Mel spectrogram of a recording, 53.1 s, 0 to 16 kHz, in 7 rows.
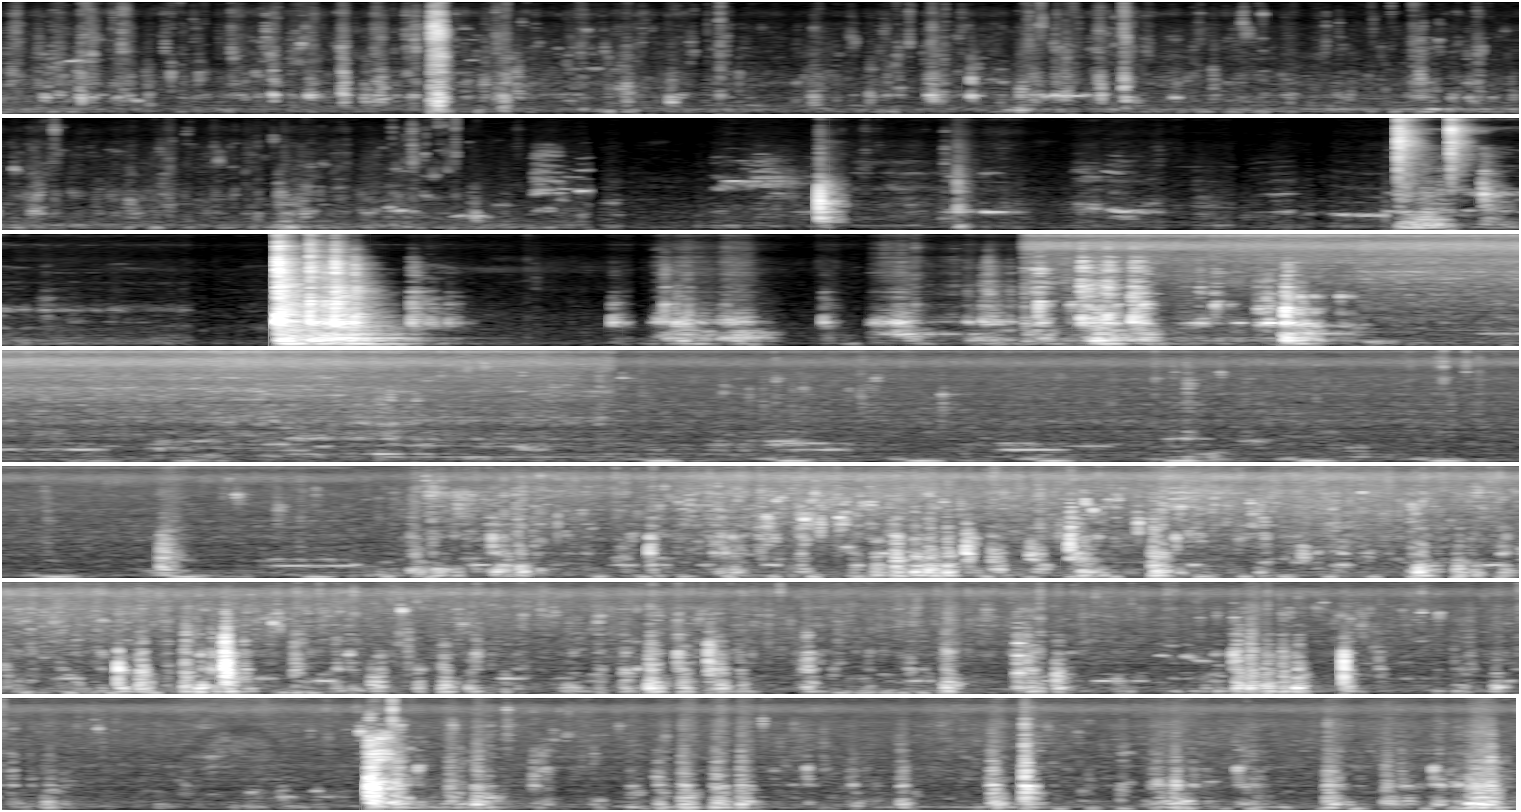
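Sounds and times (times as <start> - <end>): water running into a bowl: 0.0 - 10.0, 20.3 - 53.0
water splashing and swishing: 0.0 - 10.0.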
